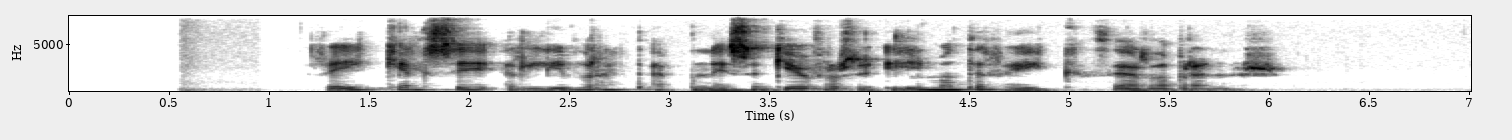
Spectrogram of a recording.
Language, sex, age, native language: Icelandic, female, 20-29, Icelandic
